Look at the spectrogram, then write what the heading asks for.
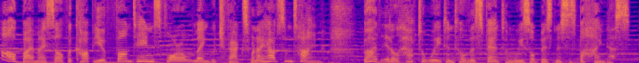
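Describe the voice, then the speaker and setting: A woman playing a suave, theatrical young male stage magician in an anime game, smooth and showmanlike. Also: medium pitch, very animated, moderate pace, lightly acted. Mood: gracious. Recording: music playing behind.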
